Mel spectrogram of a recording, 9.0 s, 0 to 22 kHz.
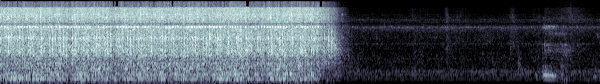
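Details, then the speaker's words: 1964 Chevy C10 engine, running again, water pump off and timing not yet set: loud fast running with quick even ticking, about three per second, then shutoff; hydraulic lifters sound like solid rollers, so the rockers need readjusting. "so anyway, it's alive. It sounds like solid roller, but no, it's hydraulic."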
